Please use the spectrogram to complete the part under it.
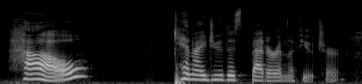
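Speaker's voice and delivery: mock pleading, begging tone with "how" stretched long. Retelling what was said in a disagreement: imitating own pleading tone.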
